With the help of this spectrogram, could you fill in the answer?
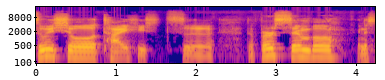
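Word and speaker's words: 水晶体皮質: word to pronounce, but the first symbol is sui. By itself, it's pronounced mizu and means water. But in this word, it's pronounced sui. The second letter is sho. I'm not really sure what it means by itself. Sho. The third letter is tai. By itself, it's pronounced karada. It means body. The fourth letter is this symbol. Not really sure what it means. But in this word, it's pronounced he. And the fifth letter is tsu.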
